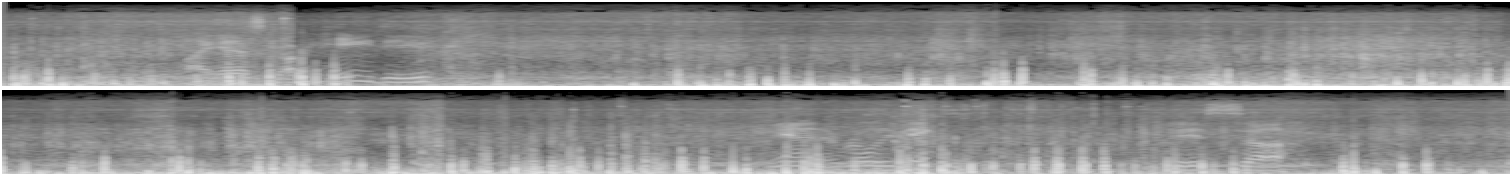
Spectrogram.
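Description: Esker Hayduke hardtail mountain bike descending a bumpy dirt trail: a continuous dense clatter of knocks and rattles as the tyres and frame hit braking bumps, with wind noise on the handlebar microphone.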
